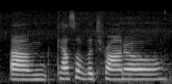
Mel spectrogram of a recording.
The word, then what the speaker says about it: Castelvetrano: Do you remember how I pronounce those olives? Castelvetrano olives. Is that right? Castelvetrano olives. Yeah, perfect. Castelvetrano.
